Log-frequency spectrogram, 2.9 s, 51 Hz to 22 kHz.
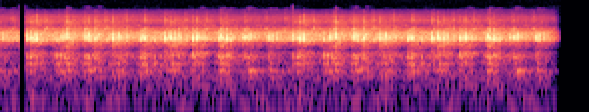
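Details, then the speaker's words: EMG needle in an active neck muscle as the patient turns the head, guiding a botulinum toxin type A injection of about 25 units per point: dense crackling static showing muscle activity at the injection site for cervical dystonia. "moving the head helps a lot in finding the active muscle you can do this actively for example ask the patient to turn the head more but be careful this noise is quite enough to decide on the injection of the"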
